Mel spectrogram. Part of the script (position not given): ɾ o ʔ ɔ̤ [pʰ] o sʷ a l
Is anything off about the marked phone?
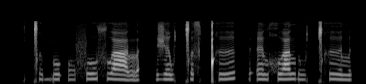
yes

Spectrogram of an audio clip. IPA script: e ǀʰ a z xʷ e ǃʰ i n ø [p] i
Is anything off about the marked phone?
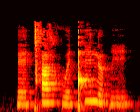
no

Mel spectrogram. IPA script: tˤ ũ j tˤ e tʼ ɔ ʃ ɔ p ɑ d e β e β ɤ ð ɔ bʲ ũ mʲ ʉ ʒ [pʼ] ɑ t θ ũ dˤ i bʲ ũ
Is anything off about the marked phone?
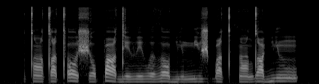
yes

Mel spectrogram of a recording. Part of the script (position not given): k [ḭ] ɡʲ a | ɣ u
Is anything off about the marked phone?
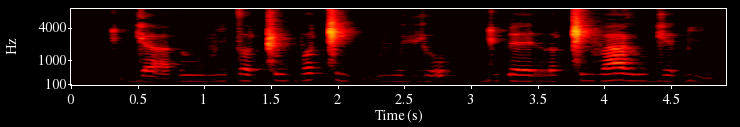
no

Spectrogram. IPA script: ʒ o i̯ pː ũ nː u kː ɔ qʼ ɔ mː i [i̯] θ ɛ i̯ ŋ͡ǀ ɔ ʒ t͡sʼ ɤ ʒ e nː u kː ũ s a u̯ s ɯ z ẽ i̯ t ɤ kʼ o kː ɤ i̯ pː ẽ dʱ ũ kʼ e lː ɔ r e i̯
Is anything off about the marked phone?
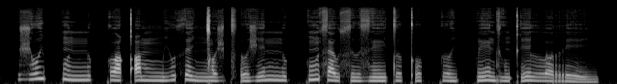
yes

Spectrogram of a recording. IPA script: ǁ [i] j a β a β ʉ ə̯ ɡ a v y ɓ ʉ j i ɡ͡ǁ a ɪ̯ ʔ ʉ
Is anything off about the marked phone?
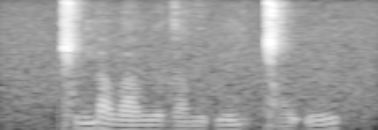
no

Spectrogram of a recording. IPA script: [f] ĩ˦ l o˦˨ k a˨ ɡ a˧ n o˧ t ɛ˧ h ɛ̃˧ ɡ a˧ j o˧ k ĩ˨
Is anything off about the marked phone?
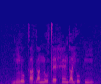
yes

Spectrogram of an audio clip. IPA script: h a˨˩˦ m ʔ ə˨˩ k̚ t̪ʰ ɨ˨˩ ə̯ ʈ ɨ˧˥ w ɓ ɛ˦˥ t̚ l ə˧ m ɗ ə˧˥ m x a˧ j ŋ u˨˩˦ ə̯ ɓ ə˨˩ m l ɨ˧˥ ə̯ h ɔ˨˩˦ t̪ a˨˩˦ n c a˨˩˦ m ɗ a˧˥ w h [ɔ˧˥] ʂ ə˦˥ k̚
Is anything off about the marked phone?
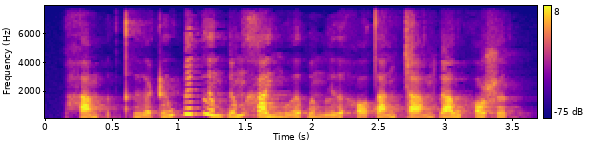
no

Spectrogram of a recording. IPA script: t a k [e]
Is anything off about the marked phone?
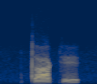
no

